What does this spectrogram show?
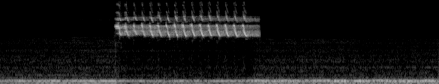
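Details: One short burst of grey-headed canary-flycatcher song, a high, quickly pulsing trill of about a second and a half, set against a steady low droning hum in a clear training recording for other songbirds.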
